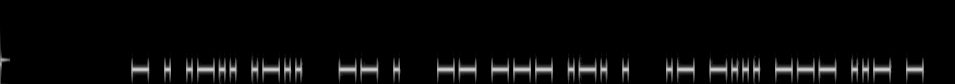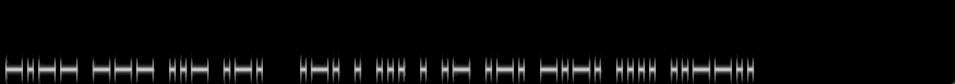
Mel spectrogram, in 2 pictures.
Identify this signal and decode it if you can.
Morse code, heard as a keyed tone, about 21 wpm, 700 Hz. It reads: TELL ME MORE ABOUT YOUR RESEARCH?
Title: Sentences from Top 1000 Words - Review Part 4 - 22wpm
